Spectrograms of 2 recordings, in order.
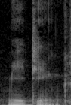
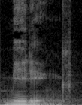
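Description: First: "ミーティング" with the middle t sounded as a true t; British-style meeting, crisp unflapped t; British clear T. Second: "ミーティング" with the t softened to an l-like flap; voiced, tapped middle t in ミーティング; American flapped T. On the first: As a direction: keep the t in ミーティング unvoiced. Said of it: "そのまんまTで発音される". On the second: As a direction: say meeting as "meeling", American style. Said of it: "Lで濁ることが多い". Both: Shown as a demonstration.

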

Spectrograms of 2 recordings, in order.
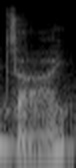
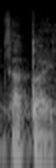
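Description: First: "ザライ" fused, T becoming L; linked pronunciation. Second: "that I" as separate "zatto ai"; katakana-style "that I", T fully sounded; unlinked pronunciation. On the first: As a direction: tap straight into I in "ザライ". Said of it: "リンキングで". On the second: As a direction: keep the two words apart in "that I". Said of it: "じゃなくて". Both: Shown as a demonstration.

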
